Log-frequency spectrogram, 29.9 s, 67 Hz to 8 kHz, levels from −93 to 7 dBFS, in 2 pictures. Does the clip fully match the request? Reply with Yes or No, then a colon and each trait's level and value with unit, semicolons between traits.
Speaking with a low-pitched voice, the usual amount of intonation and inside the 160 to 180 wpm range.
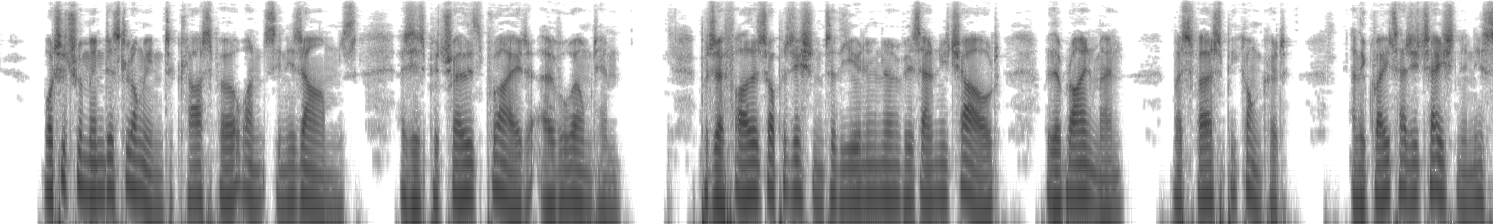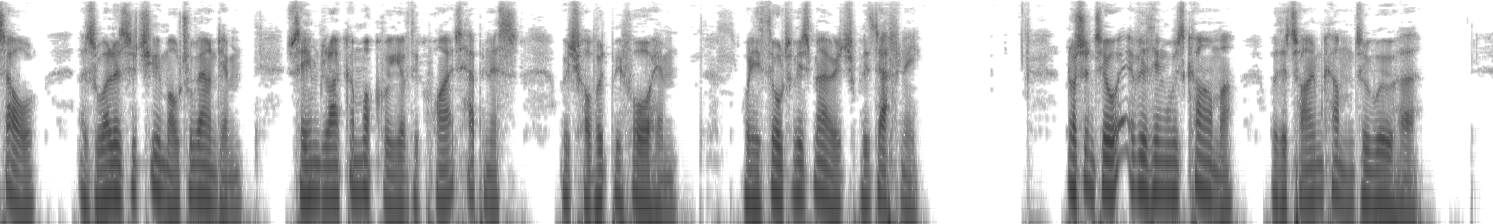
Yes: low, 110 Hz; average, 3.8 semitones; average, 165 wpm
